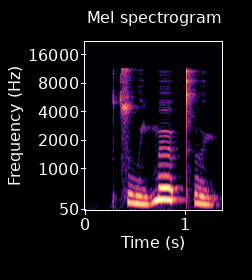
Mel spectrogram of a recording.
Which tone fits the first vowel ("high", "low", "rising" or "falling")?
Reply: low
